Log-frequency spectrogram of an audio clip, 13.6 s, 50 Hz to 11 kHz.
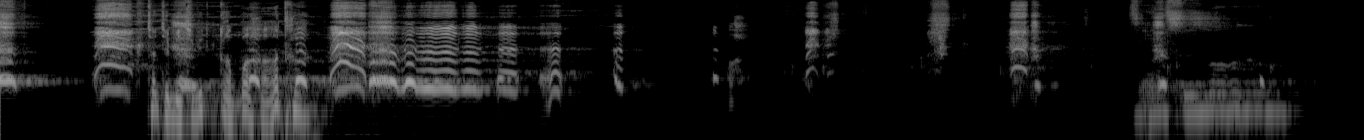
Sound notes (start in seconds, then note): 2.6 sobbing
